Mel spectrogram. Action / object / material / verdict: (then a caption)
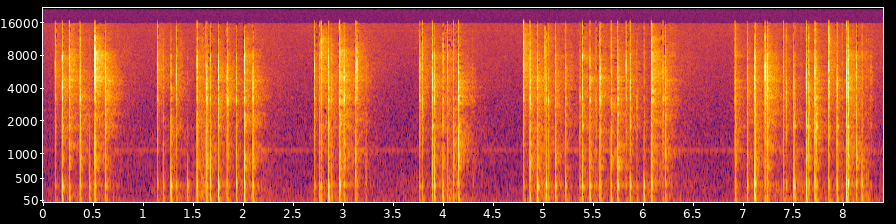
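tap / bamboo slatted board / bamboo / none. Long white acrylic nails tap and scratch a small board of parallel bamboo slats with gaps. Rapid, dry, bright clicks come in quick bursts separated by short silences, each click dying away almost instantly over a faint low hollow knock.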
